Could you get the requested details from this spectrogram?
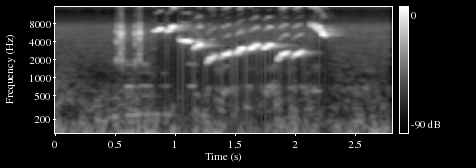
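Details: A sooty-headed bulbul in full song, recorded at night, gives two sharp clicks, then a fast run of about a dozen high, bright, sweeping whistled notes over a second and a half.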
